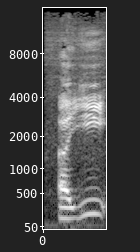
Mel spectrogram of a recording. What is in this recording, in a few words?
"ayi", Cantonese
